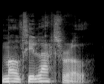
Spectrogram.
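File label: "multilateral", English, British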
